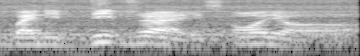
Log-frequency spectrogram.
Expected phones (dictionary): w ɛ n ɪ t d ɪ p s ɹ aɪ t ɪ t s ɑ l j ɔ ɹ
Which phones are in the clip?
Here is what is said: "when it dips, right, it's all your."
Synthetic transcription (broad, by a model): w ɛ n ɪ t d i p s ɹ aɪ ɪ t s ɑ l j ɔ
